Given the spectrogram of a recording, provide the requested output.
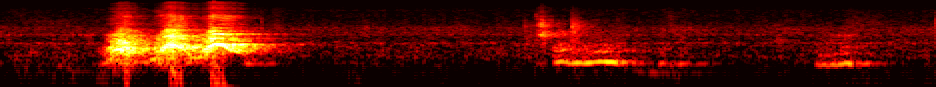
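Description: A Cavalier King Charles Spaniel gives a quick double bark, followed by softer whines and grumbles.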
